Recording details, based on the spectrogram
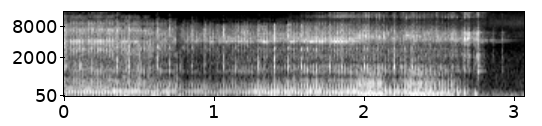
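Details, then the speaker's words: Trimmer almost 30 years old, started on choke and primer with little fuel in the tank. The buzz climbs, then stumbles and sags as the throttle opens. Gets a little boggy, cause unstated, though it otherwise runs good. "Oops. Getting a little boggy there. Oh yeah, runs good for a trimmer that's almost 30 years old."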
